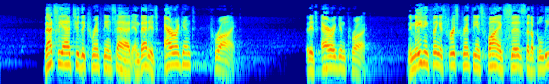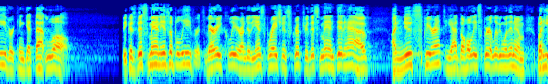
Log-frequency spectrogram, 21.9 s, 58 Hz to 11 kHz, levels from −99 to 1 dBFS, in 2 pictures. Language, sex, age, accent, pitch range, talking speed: English, male, 40-59, American, 160-200 Hz, 165 wpm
